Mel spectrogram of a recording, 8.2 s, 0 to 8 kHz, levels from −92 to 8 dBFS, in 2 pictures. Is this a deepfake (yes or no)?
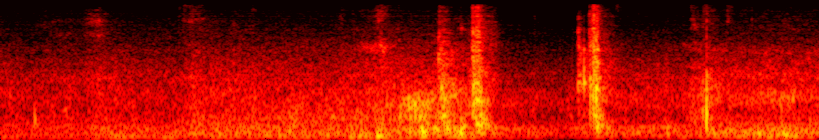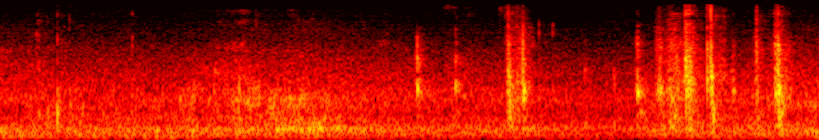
yes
